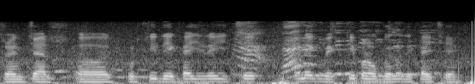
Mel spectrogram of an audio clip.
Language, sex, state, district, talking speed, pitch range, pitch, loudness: Gujarati, male, Gujarat, Gandhinagar, 175 wpm, 120-130 Hz, 125 Hz, -15 LUFS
